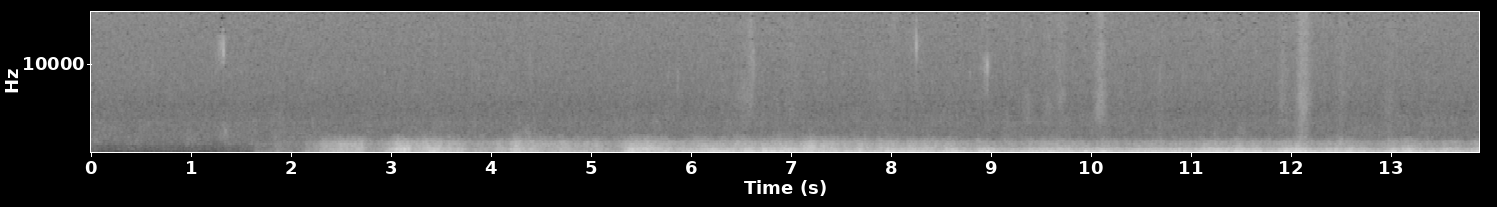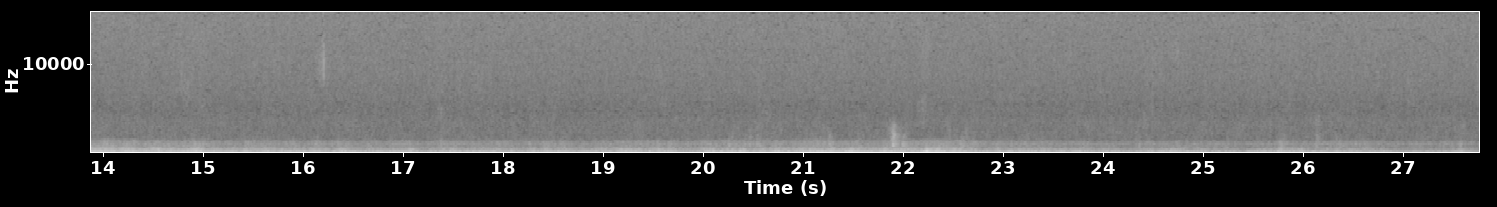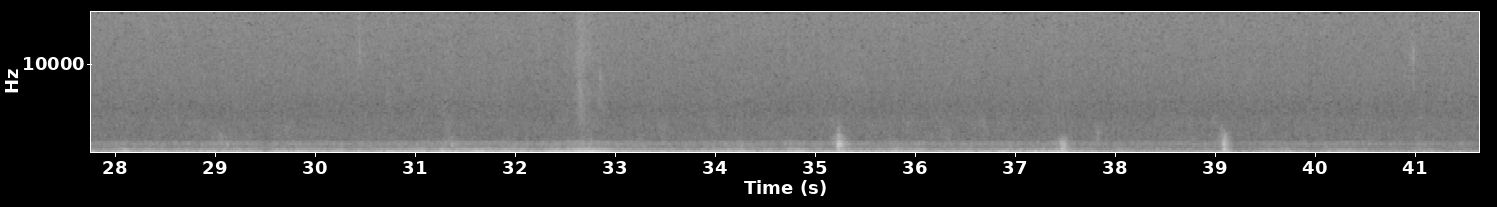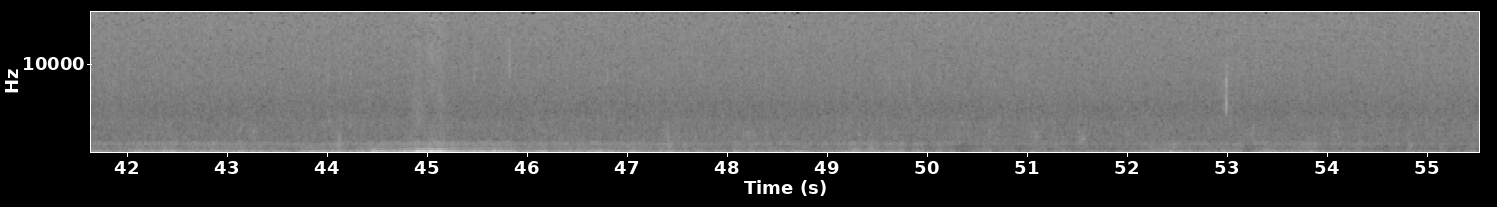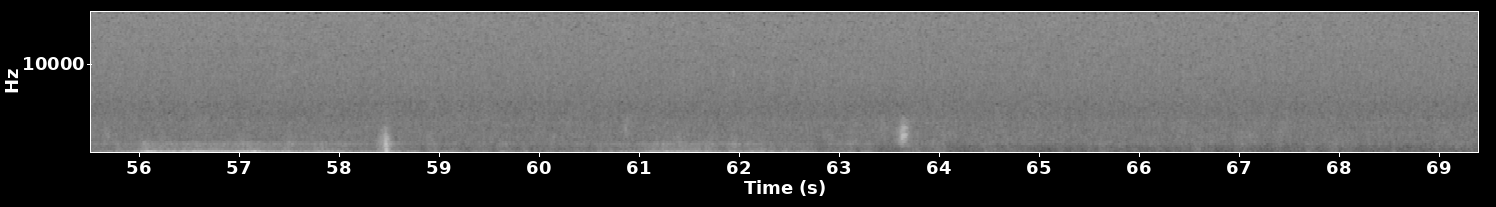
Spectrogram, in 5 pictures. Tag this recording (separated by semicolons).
west-coast; north-america; ambient; storm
